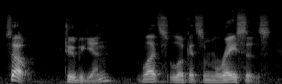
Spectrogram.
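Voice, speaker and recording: A man with a somewhat low voice talks casually to camera about tabletop games, the way a game master chats with his audience. He rambles with enthusiasm and often stops to correct himself mid-sentence. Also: lively intonation, a little slow.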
